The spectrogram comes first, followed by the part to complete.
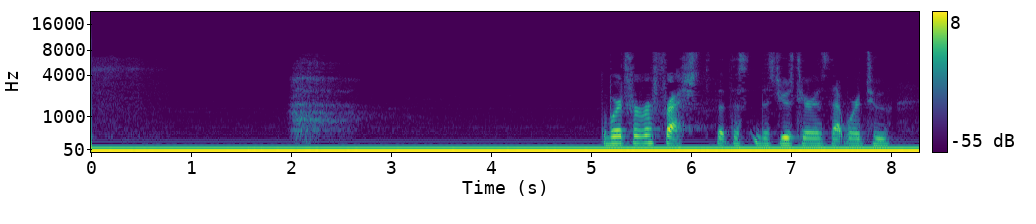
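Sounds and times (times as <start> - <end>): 
people breathing in deeply and exhaling together: 0.0 - 0.9, 1.9 - 3.2
speech: 5.2 - 8.1.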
